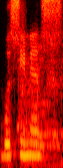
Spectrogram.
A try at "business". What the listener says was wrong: Bukan Busines dong. Busines itu tetanggamu Busines. Ini bacanya bisnis ya. Bisnis bacanya bukan Busines. Jadi yang perlu diperbaiki bacanya adalah kata bisnis ya.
